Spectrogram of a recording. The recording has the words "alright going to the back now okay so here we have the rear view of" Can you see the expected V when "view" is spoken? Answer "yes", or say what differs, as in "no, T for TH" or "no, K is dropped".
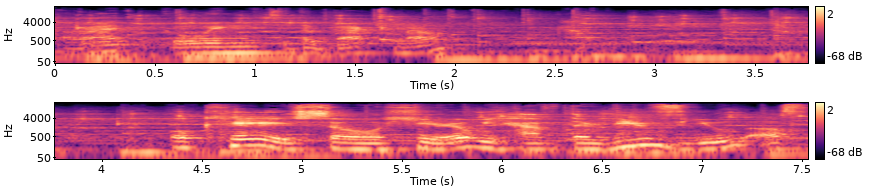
yes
